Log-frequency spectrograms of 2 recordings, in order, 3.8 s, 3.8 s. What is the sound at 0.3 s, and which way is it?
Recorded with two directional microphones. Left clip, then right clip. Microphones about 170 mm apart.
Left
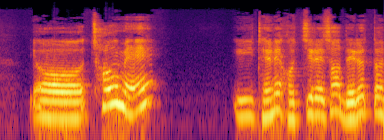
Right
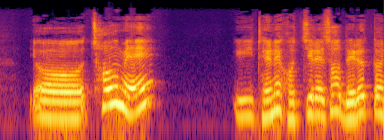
Speech, 15° right (ahead or behind).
